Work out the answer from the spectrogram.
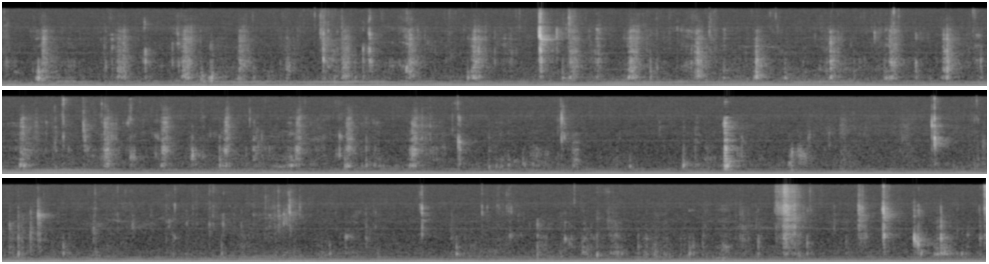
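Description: Close-miked wet chewing, lip smacking and mouth clicks of a person eating fufu (garri) with okra soup by hand. The clicks come thick and fast for the first dozen seconds, then thin out, with a cluster of louder ones near the end, over a faint steady low hum.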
